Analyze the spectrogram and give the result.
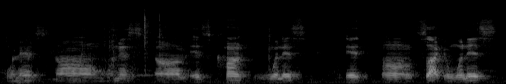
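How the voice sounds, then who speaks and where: Deep-voiced man teaching at a board. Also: level tone, slight background noise. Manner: halting, many restarts and fillers. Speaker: language teacher. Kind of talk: classroom lesson at a board. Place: classroom.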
